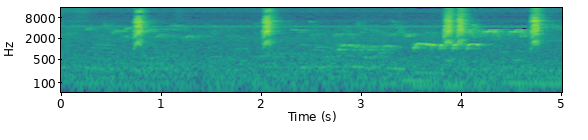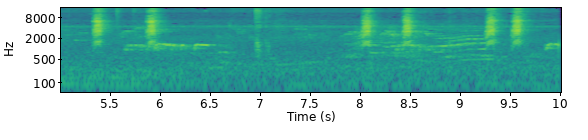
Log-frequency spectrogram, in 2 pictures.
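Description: Short bird chirps recurring every few seconds, mixed with sharp clicks and taps from small cups being handled on a wooden hand-held bird perch stand.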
